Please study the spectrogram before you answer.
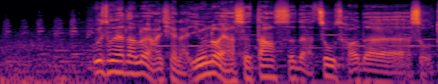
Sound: speaking Chinese

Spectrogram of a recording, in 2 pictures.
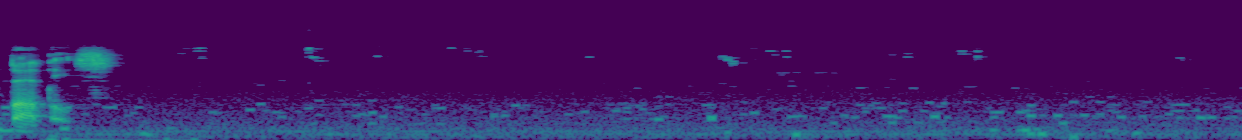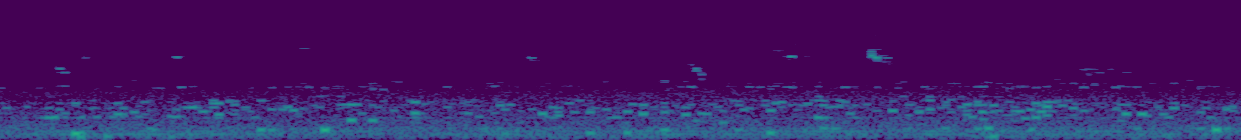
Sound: birds chirping

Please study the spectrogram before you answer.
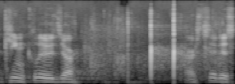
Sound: people clapping

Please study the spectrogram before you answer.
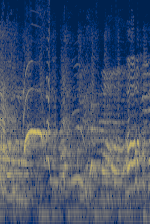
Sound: cheering; delighted squealing

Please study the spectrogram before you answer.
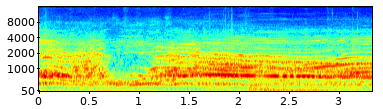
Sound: cheer

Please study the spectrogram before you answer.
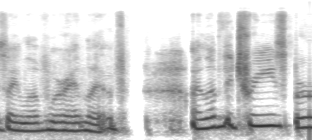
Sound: inhales

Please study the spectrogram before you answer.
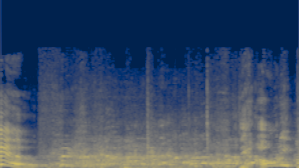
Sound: laughter

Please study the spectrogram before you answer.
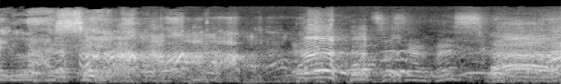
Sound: laughs all

